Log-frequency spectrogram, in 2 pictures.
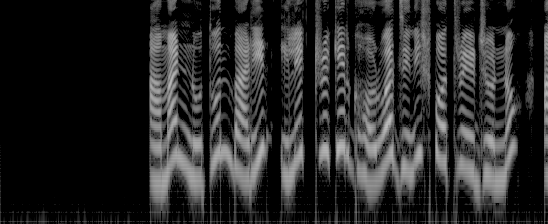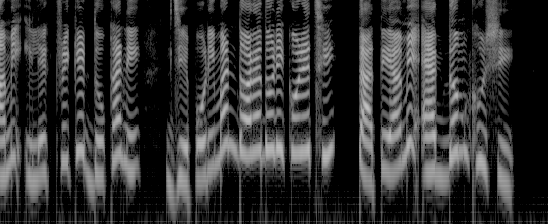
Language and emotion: Bengali, happy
